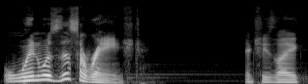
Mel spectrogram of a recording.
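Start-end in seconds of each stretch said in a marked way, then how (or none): 0.0-1.4 indignant disbelief. Acted. Accused of being the fake.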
